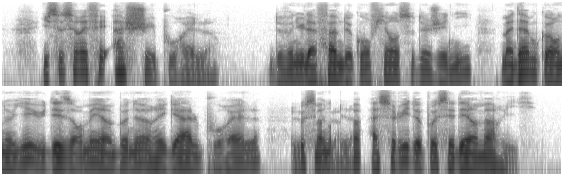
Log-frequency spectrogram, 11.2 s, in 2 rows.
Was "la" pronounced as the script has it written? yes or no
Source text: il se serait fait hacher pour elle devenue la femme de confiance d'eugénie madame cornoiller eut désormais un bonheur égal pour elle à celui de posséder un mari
yes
